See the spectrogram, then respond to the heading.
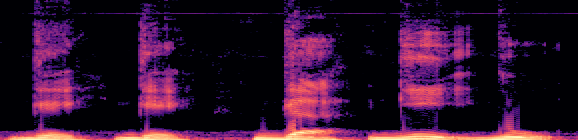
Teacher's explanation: halnya kita seperti mengucapkan huruf g latin GG kalau sudah bisa coba kita rasakan lidah belakang pangkal lidah kita itu menyentuh langit-langit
